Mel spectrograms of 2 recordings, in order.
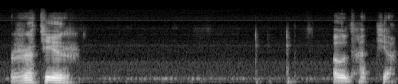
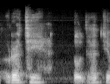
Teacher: That is because the visarga preceded by an I, same would happen if it were an U, becomes an R before a vowel.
